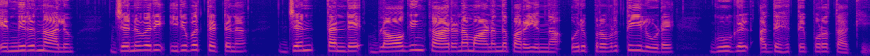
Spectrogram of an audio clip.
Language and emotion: Malayalam, neutral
